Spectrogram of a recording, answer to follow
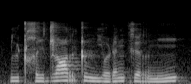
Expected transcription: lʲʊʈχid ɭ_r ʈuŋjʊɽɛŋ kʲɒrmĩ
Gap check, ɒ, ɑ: ɑ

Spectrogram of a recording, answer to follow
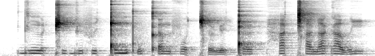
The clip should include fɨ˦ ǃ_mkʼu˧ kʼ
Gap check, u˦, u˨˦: u˦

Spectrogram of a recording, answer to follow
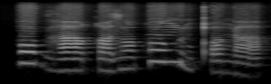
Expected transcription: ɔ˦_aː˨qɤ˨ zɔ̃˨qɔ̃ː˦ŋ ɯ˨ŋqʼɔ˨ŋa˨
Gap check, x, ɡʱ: ɡʱ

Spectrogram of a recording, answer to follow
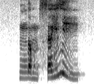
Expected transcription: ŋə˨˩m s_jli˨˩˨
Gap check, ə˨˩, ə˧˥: ə˧˥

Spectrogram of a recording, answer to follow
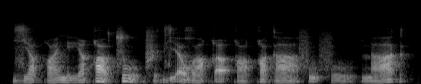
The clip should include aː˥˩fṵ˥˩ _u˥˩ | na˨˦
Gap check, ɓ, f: f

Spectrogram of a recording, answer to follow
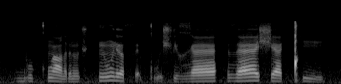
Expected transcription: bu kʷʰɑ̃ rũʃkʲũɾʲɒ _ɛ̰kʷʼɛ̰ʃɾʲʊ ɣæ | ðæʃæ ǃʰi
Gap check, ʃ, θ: θ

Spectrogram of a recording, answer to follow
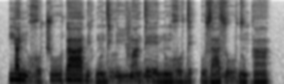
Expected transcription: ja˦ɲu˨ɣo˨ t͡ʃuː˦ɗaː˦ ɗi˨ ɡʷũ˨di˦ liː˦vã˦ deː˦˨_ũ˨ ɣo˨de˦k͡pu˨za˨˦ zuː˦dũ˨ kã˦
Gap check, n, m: n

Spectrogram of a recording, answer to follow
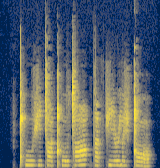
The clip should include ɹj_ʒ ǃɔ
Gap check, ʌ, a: ʌ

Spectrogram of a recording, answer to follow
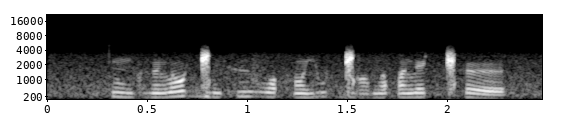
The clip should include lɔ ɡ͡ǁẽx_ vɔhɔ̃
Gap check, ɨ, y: ɨ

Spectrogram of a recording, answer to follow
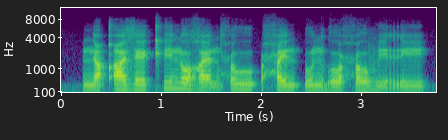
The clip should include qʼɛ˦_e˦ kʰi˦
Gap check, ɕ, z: z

